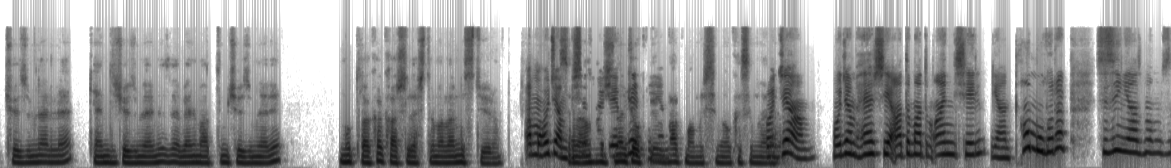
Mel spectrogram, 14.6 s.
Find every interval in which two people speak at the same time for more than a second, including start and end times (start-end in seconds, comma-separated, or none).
7.0-8.4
